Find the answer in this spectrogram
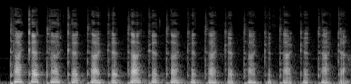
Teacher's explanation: Now we're going gum ridge and soft palate.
